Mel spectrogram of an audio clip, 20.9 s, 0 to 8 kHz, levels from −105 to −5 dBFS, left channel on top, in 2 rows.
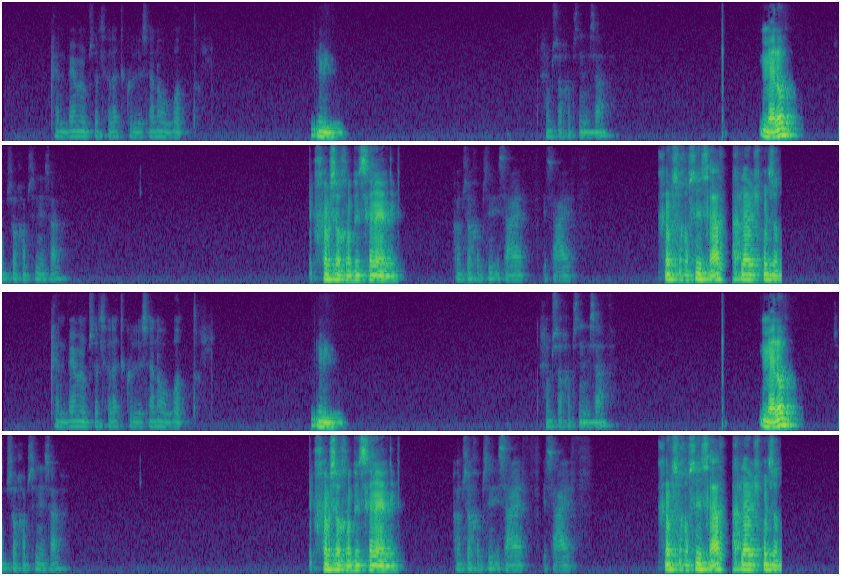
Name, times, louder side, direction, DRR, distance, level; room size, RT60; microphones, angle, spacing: voice 1, 0.6-2.6 6.7-7.7 10.4-11.3 16.1-17.8, right 1 dB, 80° right, 6.9 m, -47 dB
voice 2, 3.9-4.3 7.2-7.5 9.5-9.9 14.4-15.4 18.7-20.2, right 1 dB, 10° right, 0.6 m, -25 dB
head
